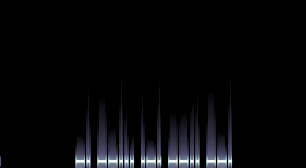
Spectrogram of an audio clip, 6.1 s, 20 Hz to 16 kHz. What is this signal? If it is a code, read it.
Morse code, heard as a keyed tone, about 25 wpm, 700 Hz. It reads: N7RZG
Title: Speed Racing - USA 1x3 Call Signs 22wpm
